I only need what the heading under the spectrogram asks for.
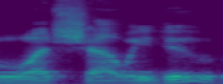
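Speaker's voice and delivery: low, seductive, sexy voice. Retelling a role play, asking a wife a question: imitating a sexy voice. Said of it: "in my best sexy voice asked".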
